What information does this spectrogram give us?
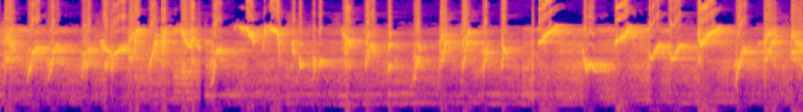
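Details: Bali myna, endemic to the forests of western Bali, pouring out a rapid varied song of slurred whistles and chattering notes at shifting pitch, with frequent sharp clicks.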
